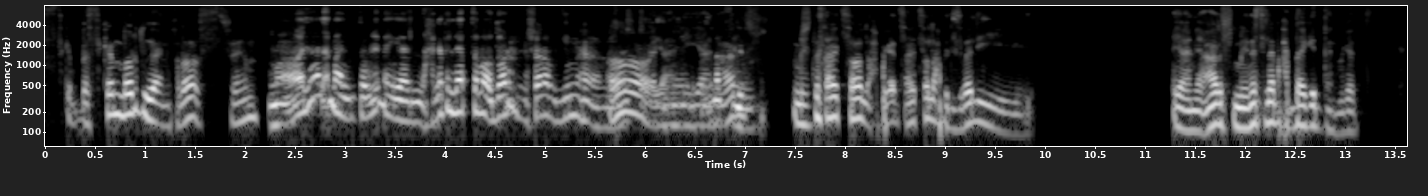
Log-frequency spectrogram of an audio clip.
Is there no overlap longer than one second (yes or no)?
no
